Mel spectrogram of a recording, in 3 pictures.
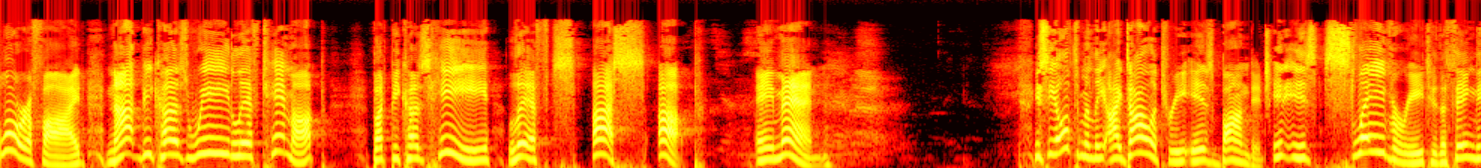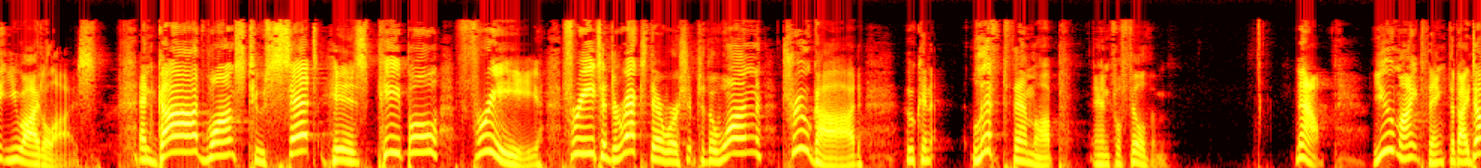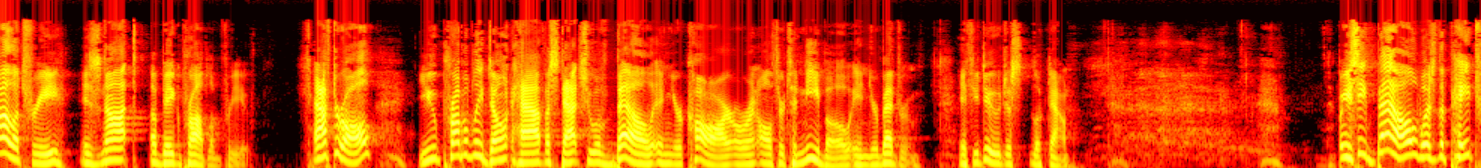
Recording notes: Recorded on 2016-06-12 at the 08:30am Service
